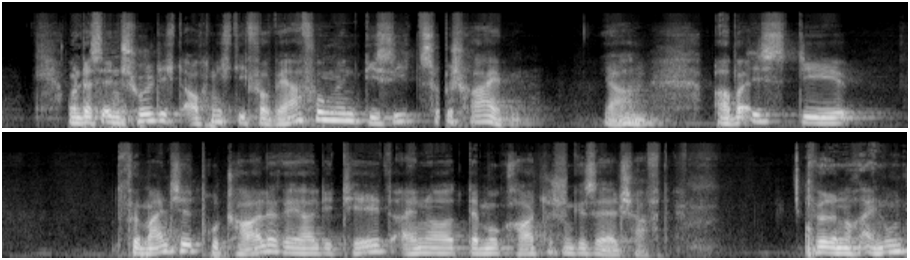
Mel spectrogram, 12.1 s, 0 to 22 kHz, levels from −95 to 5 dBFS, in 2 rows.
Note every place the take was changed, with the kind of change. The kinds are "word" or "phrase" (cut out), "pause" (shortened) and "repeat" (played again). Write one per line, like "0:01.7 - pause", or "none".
0:02.9 - word
0:05.0 - word
0:07.4 - word
0:09.8 - word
